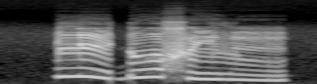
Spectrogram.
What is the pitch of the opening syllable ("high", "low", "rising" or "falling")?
falling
